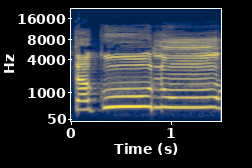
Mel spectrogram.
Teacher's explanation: ولا تکونو کے اندر بھی ولا کے اندر الف مدہ ہونے کی وجہ سے ہم نے ولا ایک الف کی مقدار کھینچ کر پڑھا۔ تکونو میں واو مدہ ہونے کی وجہ سے ہم نے تکونو دونوں واو کو ایک ایک الف کی مقدار کھینچ کر پڑھا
